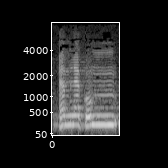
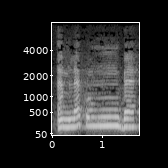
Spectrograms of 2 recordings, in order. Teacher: الميم الأولى أنا هقفل شفايفي أقول أم، إنما الثانية يحصل انفراج في الشفايف · Shown in: second take · ما ضم الشفايف. · Term: إخفاء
